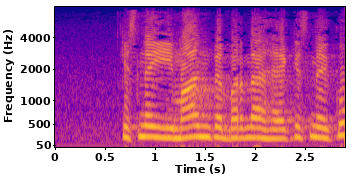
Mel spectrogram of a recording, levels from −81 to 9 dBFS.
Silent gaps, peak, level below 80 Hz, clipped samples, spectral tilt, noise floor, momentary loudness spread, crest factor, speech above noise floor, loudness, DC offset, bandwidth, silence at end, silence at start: none; 0 dBFS; -42 dBFS; 2%; -6 dB/octave; -36 dBFS; 6 LU; 8 dB; 30 dB; -7 LUFS; under 0.1%; 7.8 kHz; 0 s; 0.65 s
